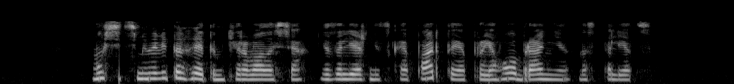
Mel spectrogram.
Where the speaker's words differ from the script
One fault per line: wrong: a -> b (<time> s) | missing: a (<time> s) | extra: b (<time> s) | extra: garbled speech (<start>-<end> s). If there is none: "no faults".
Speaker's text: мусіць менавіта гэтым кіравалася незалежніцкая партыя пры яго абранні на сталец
no faults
